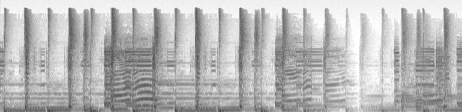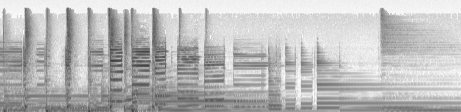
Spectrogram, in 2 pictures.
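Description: A blues tune with busy, sharply plucked guitar lines over a steady low bass, fairly loud throughout, settling into a sustained chord that rings out at the end.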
